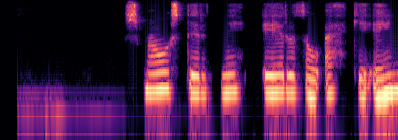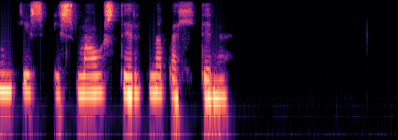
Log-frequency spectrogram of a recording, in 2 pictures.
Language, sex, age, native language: Icelandic, female, 20-29, Icelandic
